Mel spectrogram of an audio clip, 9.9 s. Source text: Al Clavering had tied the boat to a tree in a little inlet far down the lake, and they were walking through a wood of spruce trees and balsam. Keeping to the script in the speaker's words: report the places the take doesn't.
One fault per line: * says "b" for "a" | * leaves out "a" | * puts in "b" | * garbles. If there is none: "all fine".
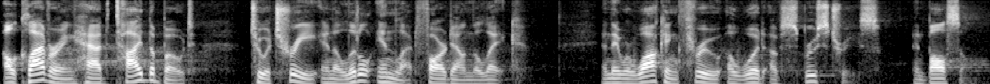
all fine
